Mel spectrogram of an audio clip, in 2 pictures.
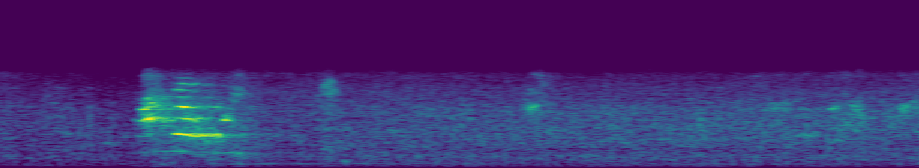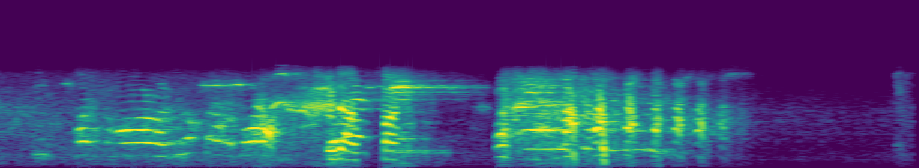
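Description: A young man shouts with excitement close by.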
